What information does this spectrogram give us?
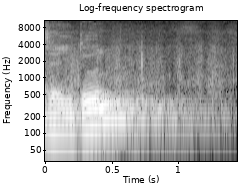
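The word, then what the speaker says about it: زيد: Lafadz zaidun ketika belum kemasukan apa-apa, sebelum kemasukan apapun bentuknya, itu zaidun ini dibaca wakof. Zaid, bacanya Zaid, dibaca wakof.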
